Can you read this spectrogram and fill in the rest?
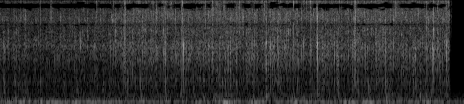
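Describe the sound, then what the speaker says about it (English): Armadillo eggs frying on a barbecue: a continuous crackling sizzle with frequent small pops, moderately quiet and close, ending abruptly, with no talking. "I just wanted you to hear that sizzle."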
